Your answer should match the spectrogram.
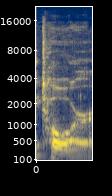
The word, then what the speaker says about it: Tour: But what if you look at it and they say Tor, Yeah. and then But it's then- actually spelled Tour?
